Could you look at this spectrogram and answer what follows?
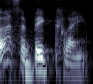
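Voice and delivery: ordinary talk, nothing marked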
